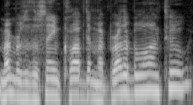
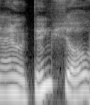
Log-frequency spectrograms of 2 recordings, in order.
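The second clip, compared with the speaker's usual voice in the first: loud, sarcastic, mocking copycat echo, acted out; 5 dB louder than usual. Retelling a reply that mocked a stranger's way of talking: imitating a mocking reply. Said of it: "I was mocking him because he was talking like that".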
